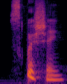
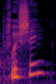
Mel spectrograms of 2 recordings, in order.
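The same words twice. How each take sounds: First: Said in the usual way. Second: Higher, softer doubtful question on Squishing; puzzled questioning. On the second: Real, not acted. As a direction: question the word Squishing with a rising tone. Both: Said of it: "I haven't said that word in a long time".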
